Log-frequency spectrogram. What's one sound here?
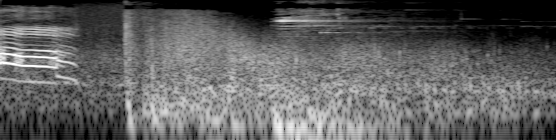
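A body plunges into water with a splash.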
